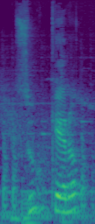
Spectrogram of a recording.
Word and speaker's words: zucchero: En début d'un mot, c'est Z, comme dans zucchero, ou tse, comme tsetse.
